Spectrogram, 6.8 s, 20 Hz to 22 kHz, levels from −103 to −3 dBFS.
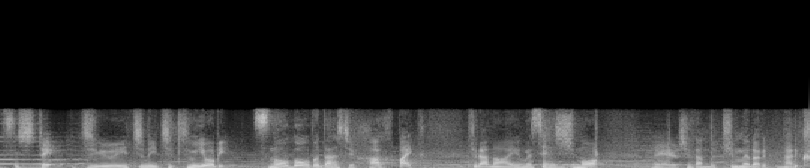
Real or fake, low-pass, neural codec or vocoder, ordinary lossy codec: fake; none; codec, 16 kHz, 1 kbps, X-Codec, HuBERT features, trained on general audio; none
